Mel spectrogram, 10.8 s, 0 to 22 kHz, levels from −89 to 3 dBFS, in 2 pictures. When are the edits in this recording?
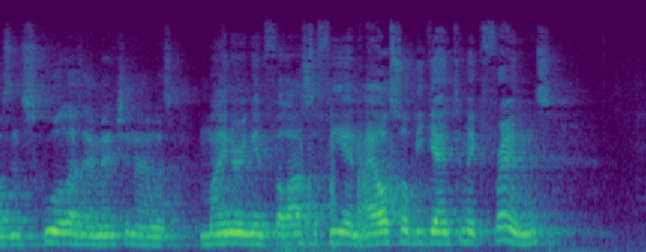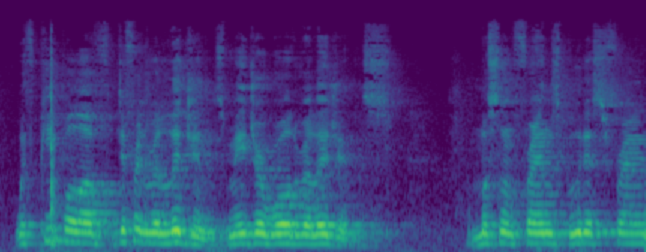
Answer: none

